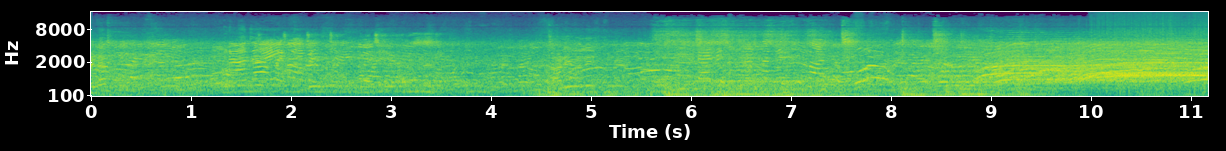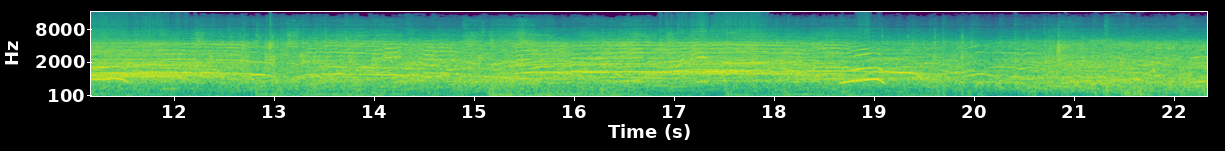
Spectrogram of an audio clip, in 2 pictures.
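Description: A large crowd of young people cheers and screams loudly in an echoing hall.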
